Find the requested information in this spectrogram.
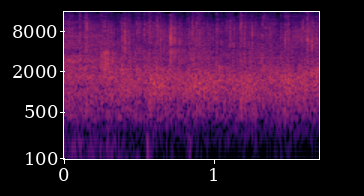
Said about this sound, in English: Let's give them a round of applause.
